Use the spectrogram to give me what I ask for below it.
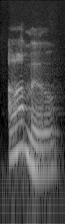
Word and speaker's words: Omu: there's a note here omu is pronounced AMU and is the igu term for Queen igu is a language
